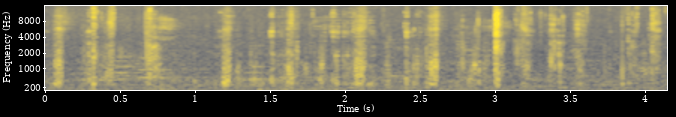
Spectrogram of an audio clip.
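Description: Close-up eating sounds of chewing Schezwan fried rice and chicken: irregular wet mouth clicks and smacks, with a sharper click about three seconds in.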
